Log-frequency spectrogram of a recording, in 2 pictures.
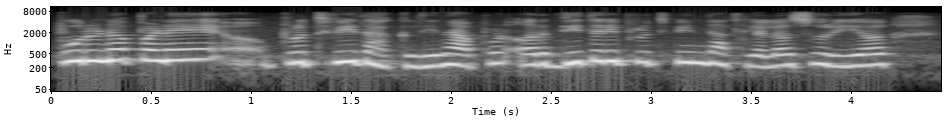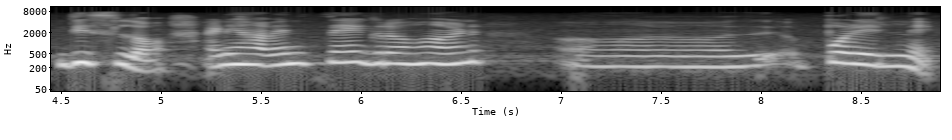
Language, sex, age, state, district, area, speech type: Goan Konkani, female, 30-45, Goa, Ponda, rural, spontaneous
